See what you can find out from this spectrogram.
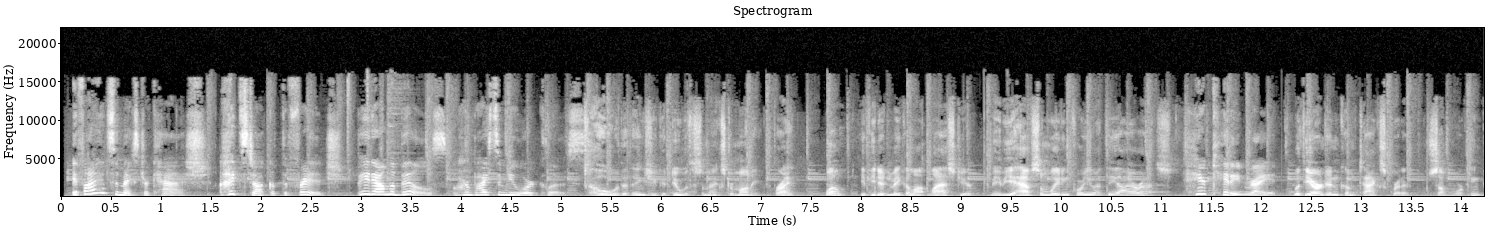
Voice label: Radio PSA English; EITC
